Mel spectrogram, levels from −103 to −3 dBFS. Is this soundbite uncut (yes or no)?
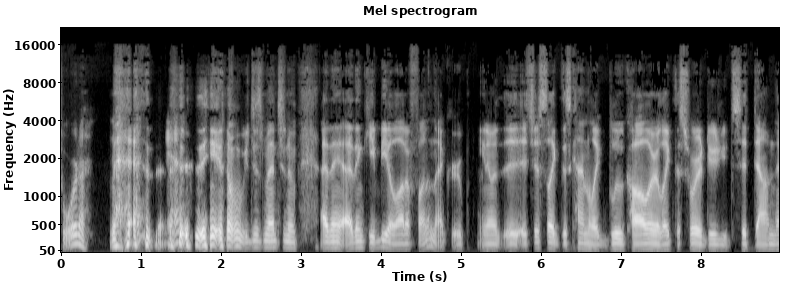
no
